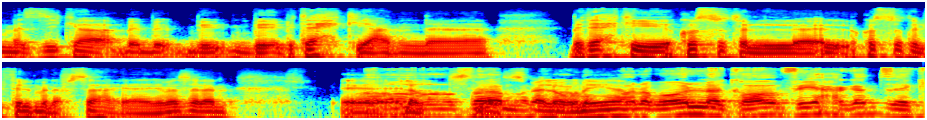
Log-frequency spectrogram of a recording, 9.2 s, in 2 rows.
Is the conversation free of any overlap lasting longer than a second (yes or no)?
no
